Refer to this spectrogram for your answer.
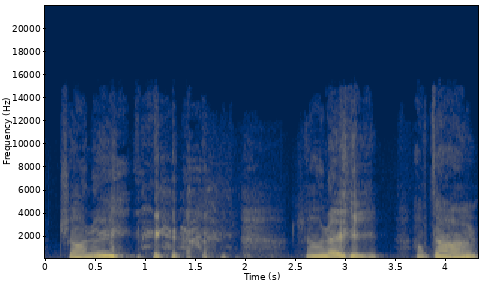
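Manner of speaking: very high, very slow South London gangster voice. At the window, knowing everyone was listening, calling out in a South London gangster voice. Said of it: "in my best South London gangster voice".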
